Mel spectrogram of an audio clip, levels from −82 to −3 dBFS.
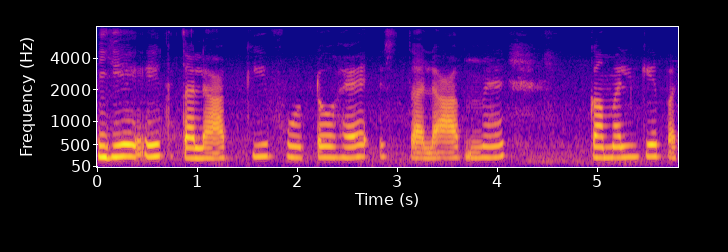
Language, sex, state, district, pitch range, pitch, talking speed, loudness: Hindi, female, Bihar, Jahanabad, 220-250 Hz, 235 Hz, 135 wpm, -16 LUFS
